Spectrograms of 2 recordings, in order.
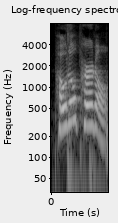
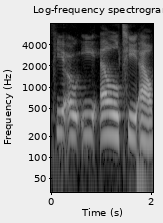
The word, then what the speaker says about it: Poeltl: Purtle. I don't Jakob know. Purtle. It's always been Purtle to me. I agree. I said Purtle, and somebody made fun of me.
